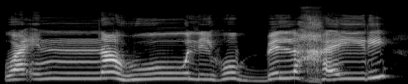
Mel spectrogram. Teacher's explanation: با دو دفعہ پڑھا جائے گا، با کے اوپر تشدید ہے اس وجہ سے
